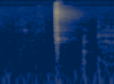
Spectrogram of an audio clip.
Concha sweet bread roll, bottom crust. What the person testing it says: If you tap on it, it'll also make a hollow sound.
